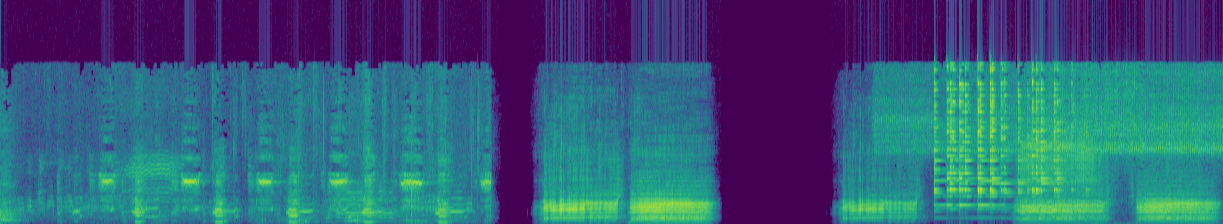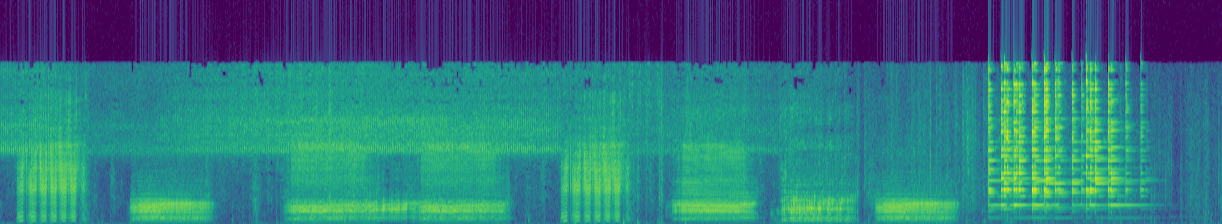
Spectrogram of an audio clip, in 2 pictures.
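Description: Sheep bleating over and over, each call a wavering bleat about a second long, several voices following one another with short gaps. Short, lighter calls open the first few seconds.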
